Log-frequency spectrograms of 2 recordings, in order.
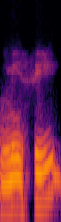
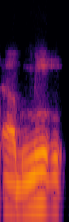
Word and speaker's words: MECE: Look up MECE. It's a management consulting word. MECE. It's pronounced MECE, like I said, which talks about these building blocks really being mutually exclusive but collectively exhaustive.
